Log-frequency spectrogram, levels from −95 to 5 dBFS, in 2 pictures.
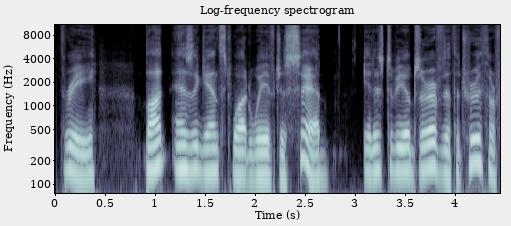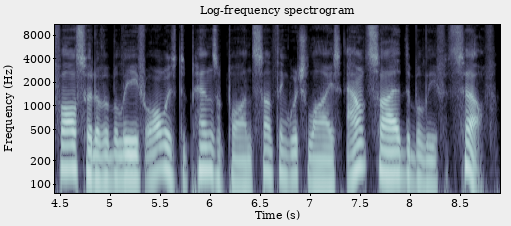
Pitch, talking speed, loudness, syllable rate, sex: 130 Hz, 215 wpm, -18 LUFS, 6.2 syllables/s, male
